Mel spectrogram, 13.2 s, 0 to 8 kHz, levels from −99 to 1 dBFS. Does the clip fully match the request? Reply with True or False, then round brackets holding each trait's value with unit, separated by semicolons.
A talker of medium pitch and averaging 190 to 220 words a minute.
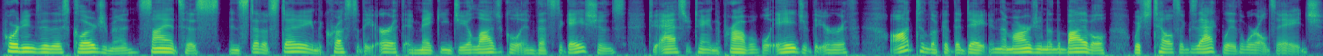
False (130 Hz; 195 wpm)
